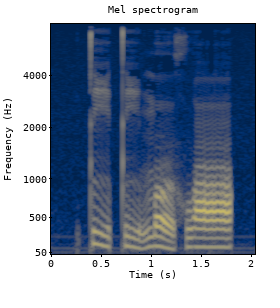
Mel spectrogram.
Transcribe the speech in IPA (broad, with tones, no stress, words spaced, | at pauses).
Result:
t̪i˥˧ t̪i˥˧ mo˥˩ʊ̯xwɔ˥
